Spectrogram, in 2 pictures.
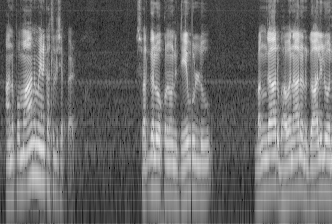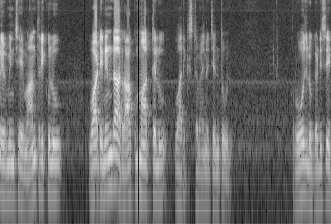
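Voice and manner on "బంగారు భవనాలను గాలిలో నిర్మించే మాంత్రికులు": ordinary delivery, nothing marked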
